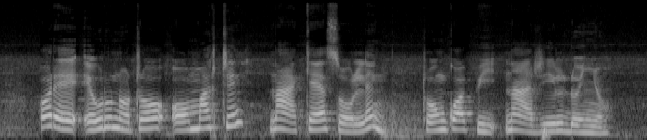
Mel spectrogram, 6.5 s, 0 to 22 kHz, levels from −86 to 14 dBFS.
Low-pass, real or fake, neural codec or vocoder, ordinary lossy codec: 19.8 kHz; real; none; none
